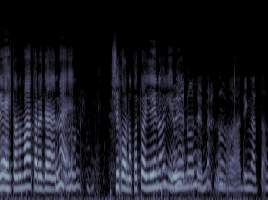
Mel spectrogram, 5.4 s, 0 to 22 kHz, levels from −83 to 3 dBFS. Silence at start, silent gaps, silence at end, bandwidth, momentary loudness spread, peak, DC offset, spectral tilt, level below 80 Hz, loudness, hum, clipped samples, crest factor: 0 s; none; 0 s; over 20 kHz; 13 LU; -16 dBFS; under 0.1%; -3.5 dB/octave; -64 dBFS; -34 LUFS; none; under 0.1%; 18 dB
